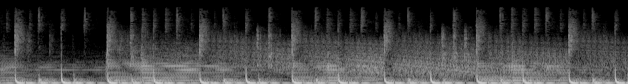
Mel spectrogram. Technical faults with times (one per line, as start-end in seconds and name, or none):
none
